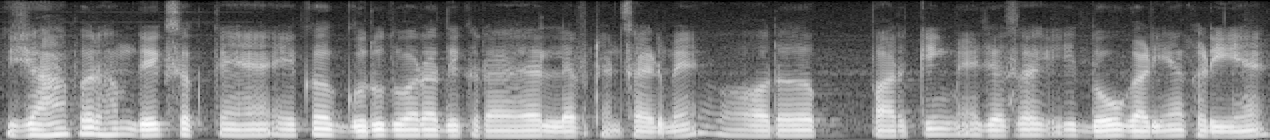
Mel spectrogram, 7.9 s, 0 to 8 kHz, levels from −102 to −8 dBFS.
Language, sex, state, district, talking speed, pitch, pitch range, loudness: Hindi, male, Chandigarh, Chandigarh, 180 wpm, 110 Hz, 105-120 Hz, -16 LUFS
